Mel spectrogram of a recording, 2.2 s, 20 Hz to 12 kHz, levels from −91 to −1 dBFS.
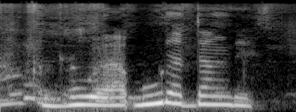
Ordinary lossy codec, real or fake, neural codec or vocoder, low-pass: Opus, 32 kbps; fake; codec, 44.1 kHz, 7.8 kbps, Pupu-Codec; 10.8 kHz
